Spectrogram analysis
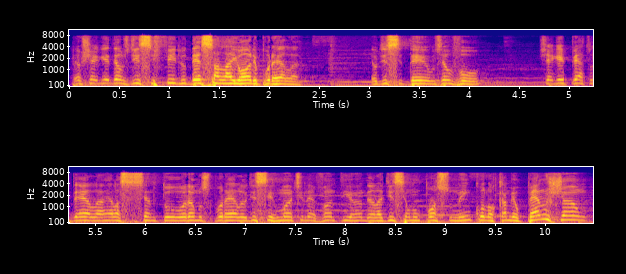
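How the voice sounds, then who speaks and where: A man's voice: sits high, steady tone, brisk, a bit bright, soft background music. A young man in his twenties with a Brazilian Portuguese accent, preaching a fervent and emotional sermon as a pastor. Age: 20s.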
